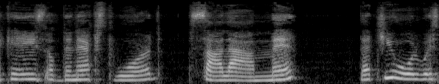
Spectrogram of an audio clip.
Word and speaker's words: salame: So the correct pronunciation of this word is salame, not salami, salame. The final E has to be pronounced E, not E. In Italian is E, and pronounce it.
